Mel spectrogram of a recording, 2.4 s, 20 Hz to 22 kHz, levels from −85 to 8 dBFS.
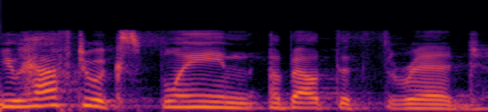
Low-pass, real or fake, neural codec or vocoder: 7.2 kHz; fake; codec, 44.1 kHz, 7.8 kbps, Pupu-Codec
